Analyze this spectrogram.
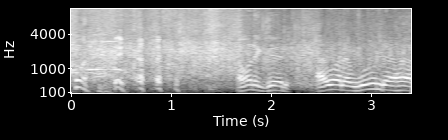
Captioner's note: laughs; cheers and applause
